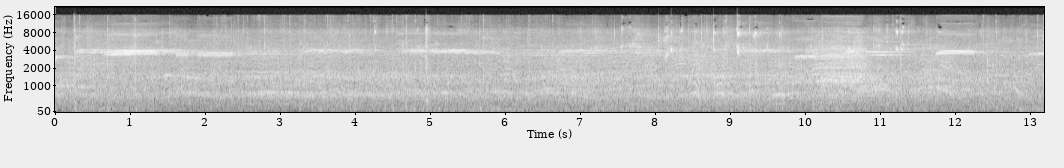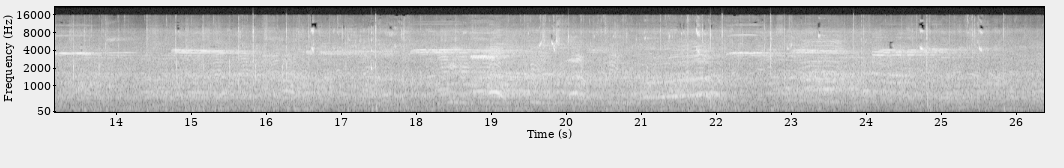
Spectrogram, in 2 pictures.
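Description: Shoes squeak sharply on a hard court floor in a large echoing hall.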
